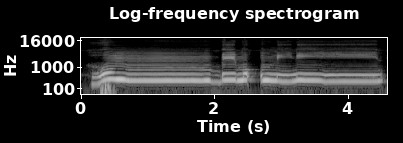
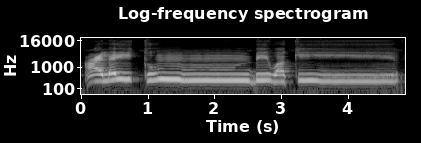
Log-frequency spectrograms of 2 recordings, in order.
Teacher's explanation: پوری میم ساکن کی آواز کو ہم چھپائیں گے اور یہاں پہ گننا بھی کریں گے، یعنی کہ یہاں پہ اخفاء شفوی ہو رہا ہے۔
